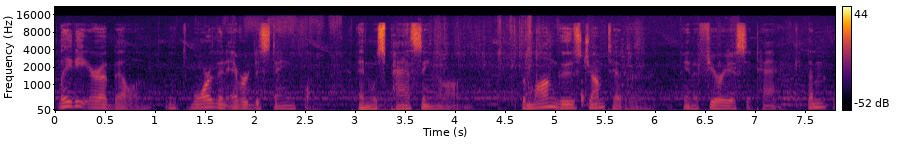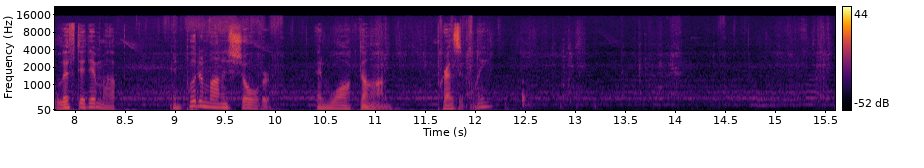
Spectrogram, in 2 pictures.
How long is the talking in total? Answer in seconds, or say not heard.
12 s.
